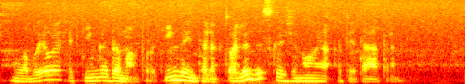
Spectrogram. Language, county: Lithuanian, Šiauliai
